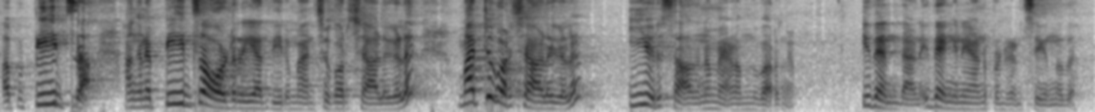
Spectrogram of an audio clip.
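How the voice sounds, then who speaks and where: A woman teaching English pronunciation in a conversational lesson, asking rhetorical questions and slowing down on the target words. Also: fairly low pitch, big pitch swings, a bit bright. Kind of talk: explanatory lesson.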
